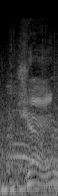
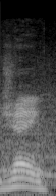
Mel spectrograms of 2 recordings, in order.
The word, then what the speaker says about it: Zhang: Okay, that's how you say it, Zhang. I've been saying it all wrong. It's Zhang.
